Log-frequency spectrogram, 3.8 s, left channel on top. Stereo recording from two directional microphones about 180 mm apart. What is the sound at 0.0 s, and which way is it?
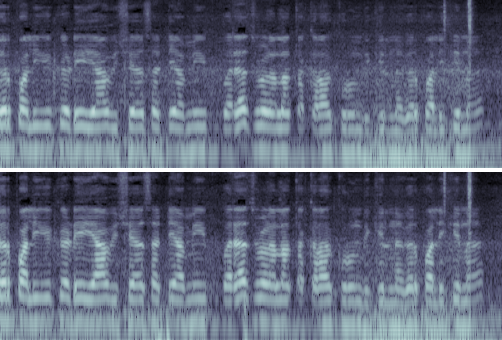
Speech, 30° right (ahead or behind).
